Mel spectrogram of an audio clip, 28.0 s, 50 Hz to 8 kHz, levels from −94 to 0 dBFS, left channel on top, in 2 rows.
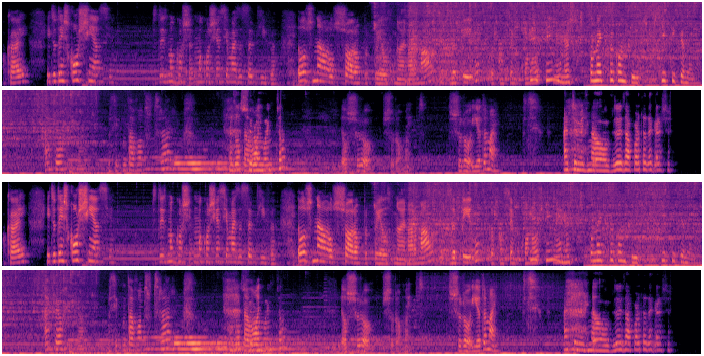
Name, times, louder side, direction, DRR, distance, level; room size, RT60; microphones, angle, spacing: voice 1, 0.1-2.3 3.0-11.3 14.8-15.7 16.1-17.8 18.4-19.1 20.8-22.4 22.9-23.9 24.4-24.8 25.3-25.9, right 4 dB, 60° right, 0.9 m, -33 dB
Printer, 1.6-10.6, right 3 dB, 45° right, 1.3 m, -48 dB
voice 2, 3.4-3.8 10.5-11.5 11.8-14.0 18.5-19.7 25.2-27.4, left 4 dB, 60° left, 0.6 m, -31 dB
Toilet flush, 7.4-20.4 21.0-21.1, left 1 dB, 20° left, 4.1 m, -38 dB
sound 1, 11.6-25.5, right 5 dB, 80° right, 0.3 m, -35 dB
7.7 x 3.5 x 3.7 m
head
